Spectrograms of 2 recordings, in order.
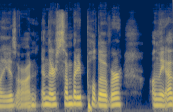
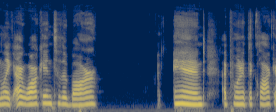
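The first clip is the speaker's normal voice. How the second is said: usual speaking voice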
